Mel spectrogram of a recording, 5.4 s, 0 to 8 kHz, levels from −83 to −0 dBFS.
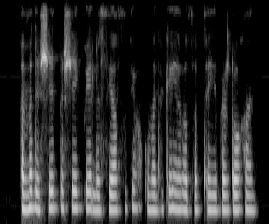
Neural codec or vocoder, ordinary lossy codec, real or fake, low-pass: vocoder, 22.05 kHz, 80 mel bands, HiFi-GAN; Opus, 32 kbps; fake; 7.2 kHz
